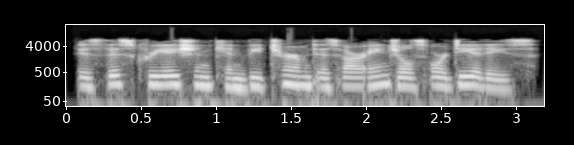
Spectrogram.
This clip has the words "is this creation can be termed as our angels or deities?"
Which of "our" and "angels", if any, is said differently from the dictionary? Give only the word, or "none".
none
